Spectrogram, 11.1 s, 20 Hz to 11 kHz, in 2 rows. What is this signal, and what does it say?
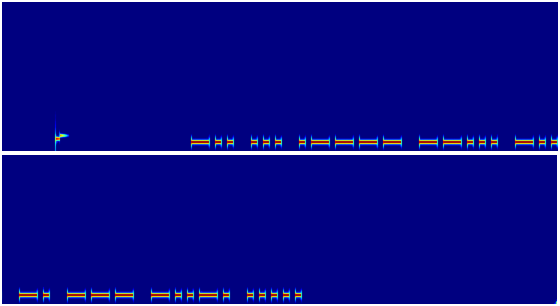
Morse code, heard as a keyed tone, about 20 wpm, 700 Hz. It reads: DS17DNO/5
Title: Difficult Call Signs 20wpm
